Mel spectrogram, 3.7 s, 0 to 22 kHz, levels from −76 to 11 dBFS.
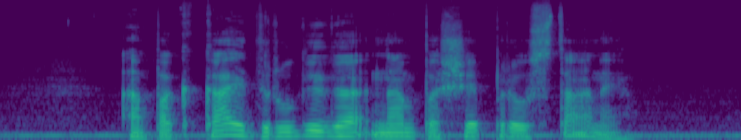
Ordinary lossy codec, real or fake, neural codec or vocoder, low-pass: none; real; none; none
